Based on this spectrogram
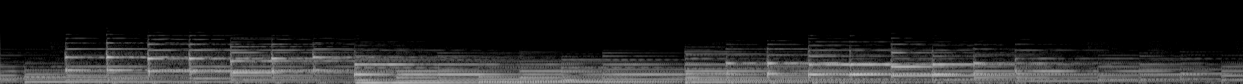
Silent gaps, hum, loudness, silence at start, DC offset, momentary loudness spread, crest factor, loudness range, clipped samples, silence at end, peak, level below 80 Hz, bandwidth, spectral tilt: none; none; -27 LUFS; 0 s; under 0.1%; 11 LU; 16 dB; 3 LU; under 0.1%; 0 s; -10 dBFS; -38 dBFS; 4.7 kHz; -11 dB/octave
